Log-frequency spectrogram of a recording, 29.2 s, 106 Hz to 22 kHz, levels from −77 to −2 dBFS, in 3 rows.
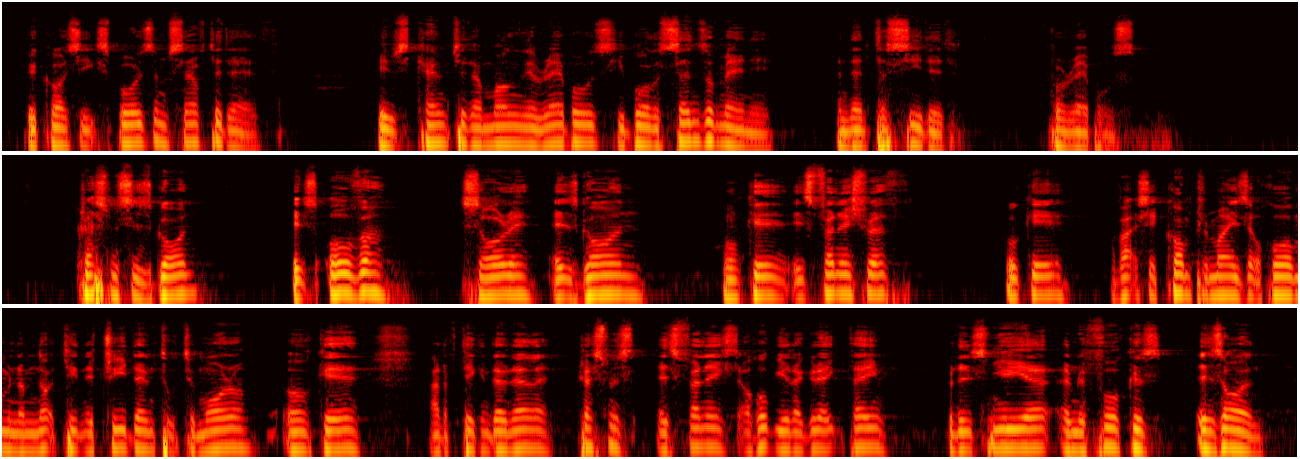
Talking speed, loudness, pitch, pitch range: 150 wpm, -34 LUFS, 140 Hz, 125-145 Hz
